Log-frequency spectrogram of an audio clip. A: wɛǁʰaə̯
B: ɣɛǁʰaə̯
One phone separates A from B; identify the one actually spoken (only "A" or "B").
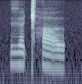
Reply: B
